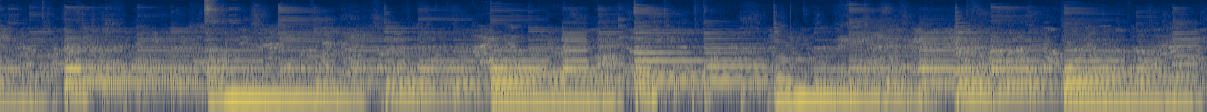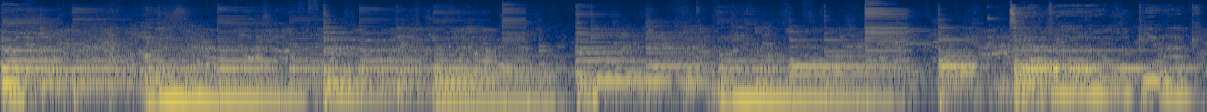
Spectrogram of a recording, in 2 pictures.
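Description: Solo steel-string acoustic guitar playing the instrumental introduction of a song: repeated chords over a low bass note that changes about once a second.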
